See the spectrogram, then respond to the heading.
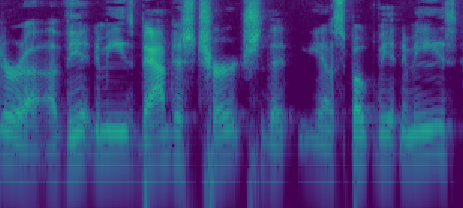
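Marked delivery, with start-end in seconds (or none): none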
